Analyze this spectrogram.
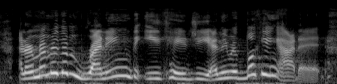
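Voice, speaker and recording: In a Mid-Atlantic US accent, a woman speaks at a high pitch in an animated tone. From Maryland, US (Montgomery County). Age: 30s. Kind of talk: personal testimony talk.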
